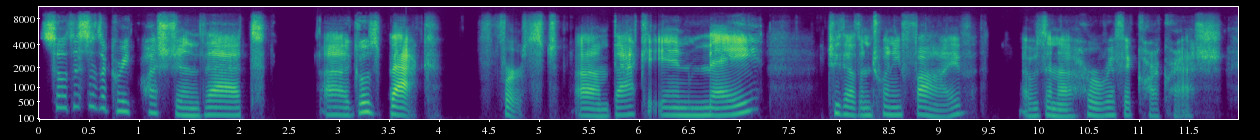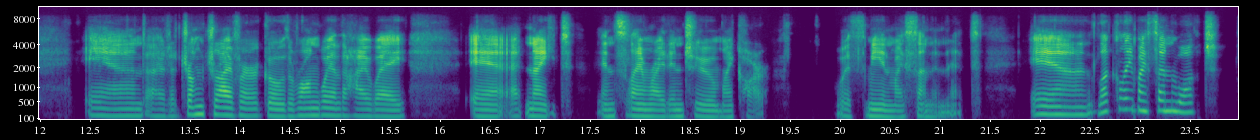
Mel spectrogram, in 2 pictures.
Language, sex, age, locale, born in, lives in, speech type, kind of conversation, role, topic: English, female, 50-54, en-US, United States, United States, conversation, unstructured, none, What recent moment genuinely made you smile, and what made it feel special to you?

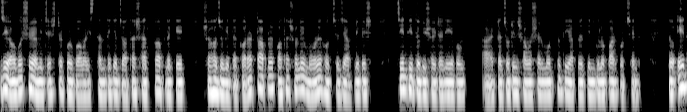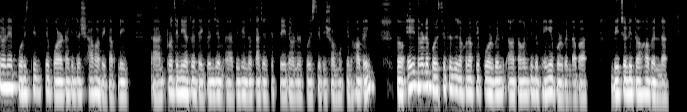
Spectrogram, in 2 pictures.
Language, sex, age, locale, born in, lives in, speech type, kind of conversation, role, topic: Bengali, male, 20-24, bn-BD, Bangladesh, Bangladesh, conversation, advice, advisor, প্রতিদিন নির্দিষ্ট কাজের জন্য আমি কীভাবে সময় নির্ধারণ করে রাখতে পারি?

